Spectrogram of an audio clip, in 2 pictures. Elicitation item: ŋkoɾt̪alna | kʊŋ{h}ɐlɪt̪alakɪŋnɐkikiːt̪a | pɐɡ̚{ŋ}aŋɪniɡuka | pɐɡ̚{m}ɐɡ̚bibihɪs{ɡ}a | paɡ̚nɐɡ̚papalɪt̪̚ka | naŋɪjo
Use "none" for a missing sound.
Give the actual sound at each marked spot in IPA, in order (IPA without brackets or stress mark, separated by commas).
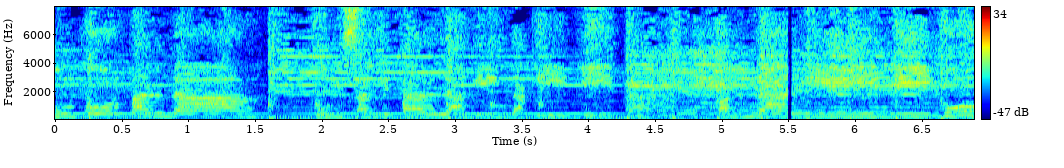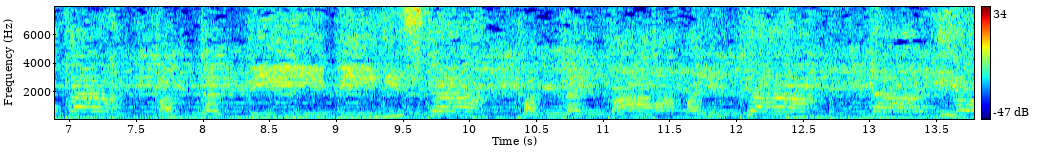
s, n, n, k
